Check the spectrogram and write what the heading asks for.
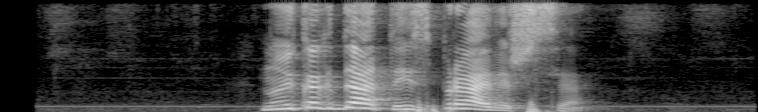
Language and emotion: Russian, angry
